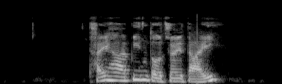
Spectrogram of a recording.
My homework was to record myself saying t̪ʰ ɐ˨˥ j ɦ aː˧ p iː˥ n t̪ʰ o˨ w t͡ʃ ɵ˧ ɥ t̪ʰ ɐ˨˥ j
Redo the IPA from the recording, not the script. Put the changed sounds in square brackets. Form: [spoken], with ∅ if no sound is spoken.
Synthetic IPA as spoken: t̪ʰ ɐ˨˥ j ɦ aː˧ p iː˥ n [t̪] o˨ w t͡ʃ ɵ˧ ɥ [t̪] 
